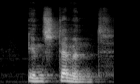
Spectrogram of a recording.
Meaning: present participle of instemmen
- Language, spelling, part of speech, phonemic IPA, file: Dutch, instemmend, verb / adjective, /ɪnˈstɛmənt/, Nl-instemmend.ogg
